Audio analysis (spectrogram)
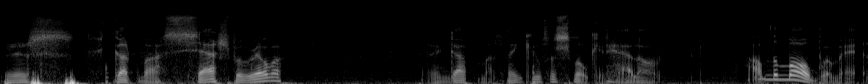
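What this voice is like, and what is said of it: British speaker's put-on Southern US accent. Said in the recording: “a UKer's take on a old Southern accent”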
